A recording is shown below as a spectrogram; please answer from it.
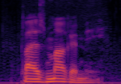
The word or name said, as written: plasmogamy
